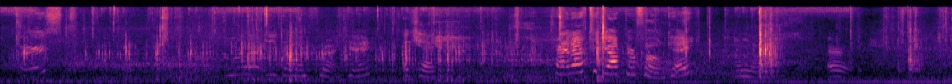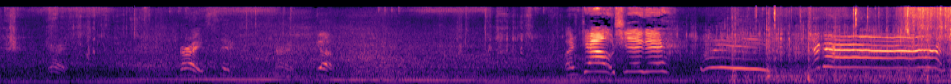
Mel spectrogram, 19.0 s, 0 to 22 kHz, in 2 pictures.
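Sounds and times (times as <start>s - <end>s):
skateboard wheels rolling on concrete: 0.0s - 19.0s
children squealing: 16.5s - 19.0s.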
